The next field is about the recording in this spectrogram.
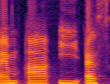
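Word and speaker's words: maïs: Tapi kalau jagung itu AI-nya dibaca dan S-nya juga dibaca mais gitu.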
